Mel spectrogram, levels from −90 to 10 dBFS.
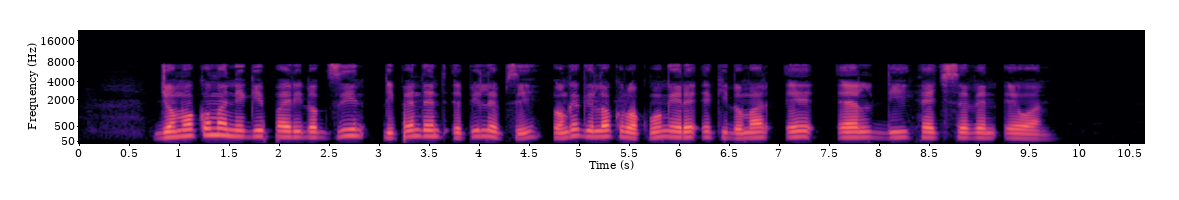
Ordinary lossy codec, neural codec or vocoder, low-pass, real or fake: none; none; 7.2 kHz; real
